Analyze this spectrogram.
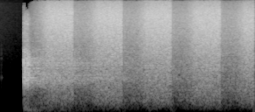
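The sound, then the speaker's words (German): Loud, steady white-noise hiss with a clap sample layered in, the clap adding a sharp transient attack and a reverb tail, the noise swelling brighter in a regular pulse about every half second, with no voices; a sound effect being built for a music production. “Also unser Rauschen und der Clap zusammen machen dann Folgendes.”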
